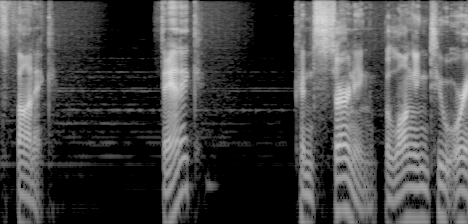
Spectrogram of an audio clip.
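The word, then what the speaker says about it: chthonic: Chathonic. Oh, it's just pronounced thonic.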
